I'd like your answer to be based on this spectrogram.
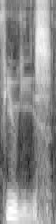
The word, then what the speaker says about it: Fugees: The band is pronounced fugies.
